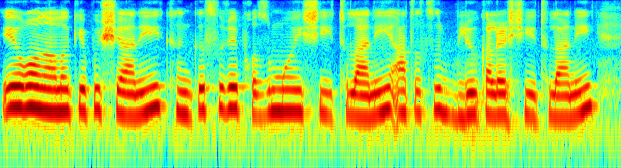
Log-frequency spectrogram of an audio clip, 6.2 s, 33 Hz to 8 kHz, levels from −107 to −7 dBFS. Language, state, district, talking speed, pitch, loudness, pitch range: Sumi, Nagaland, Kohima, 145 wpm, 205 Hz, -17 LUFS, 190-225 Hz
